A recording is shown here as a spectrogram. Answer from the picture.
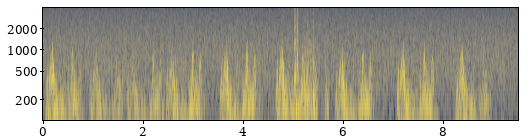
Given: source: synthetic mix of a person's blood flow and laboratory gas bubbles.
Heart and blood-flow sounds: Doppler ultrasound of blood flow; precordium
4.84-5.50 s: bubbles
From the record:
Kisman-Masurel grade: 223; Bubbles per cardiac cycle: several, 3 to 8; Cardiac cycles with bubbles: 10 to 50%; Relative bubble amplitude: loud (0.450 to 0.775); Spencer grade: 2 (many but less than half of the cardiac periods contain bubble signals, singularly or in groups); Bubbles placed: only in the low amplitude regions of the cardiac cycle

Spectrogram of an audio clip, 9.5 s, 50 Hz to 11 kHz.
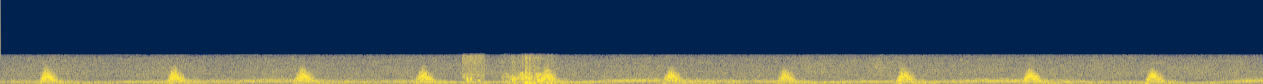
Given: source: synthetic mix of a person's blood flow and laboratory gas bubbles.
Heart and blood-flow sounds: Doppler ultrasound of blood flow; subclavian vein
3.46-3.64 s: bubbles
3.76-4.18 s: bubbles
From the record:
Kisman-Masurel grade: 223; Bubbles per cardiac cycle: several, 3 to 8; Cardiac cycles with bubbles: 10 to 50%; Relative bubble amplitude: loud (0.450 to 0.775); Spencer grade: 2 (many but less than half of the cardiac periods contain bubble signals, singularly or in groups); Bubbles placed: anywhere in the cardiac cycle

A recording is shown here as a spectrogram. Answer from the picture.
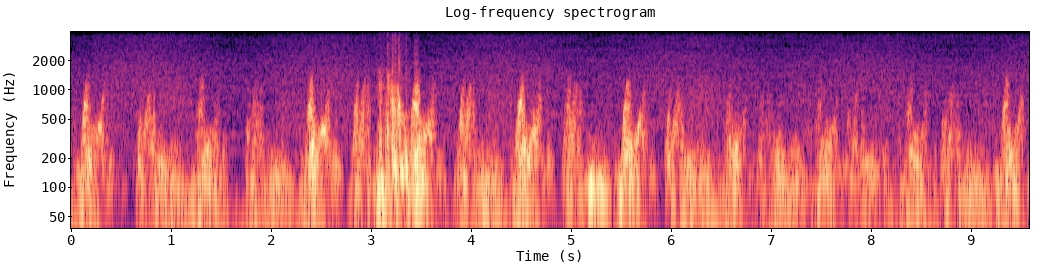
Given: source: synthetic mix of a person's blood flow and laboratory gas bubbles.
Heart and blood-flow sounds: Doppler ultrasound of blood flow; precordium
3.06-3.40 s: bubbles
From the record:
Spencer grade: 1 (occasional bubble signal discernible with the cardiac motion signal, with majority of cardiac periods free of bubbles); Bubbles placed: only in the low amplitude regions of the cardiac cycle

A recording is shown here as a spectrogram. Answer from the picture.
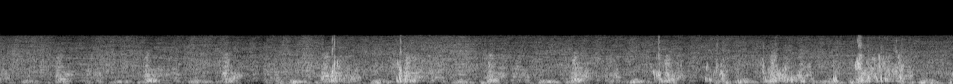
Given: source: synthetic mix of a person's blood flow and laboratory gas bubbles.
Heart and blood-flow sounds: Doppler ultrasound of blood flow; precordium
3.20-3.58 s: bubbles
3.94-4.13 s: bubbles
6.47-6.76 s: bubbles
7.04-7.26 s: bubbles
7.59-8.07 s: bubbles
8.30-8.41 s: bubbles
8.53-9.08 s: bubbles
From the record:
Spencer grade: 2 (many but less than half of the cardiac periods contain bubble signals, singularly or in groups); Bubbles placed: anywhere in the cardiac cycle

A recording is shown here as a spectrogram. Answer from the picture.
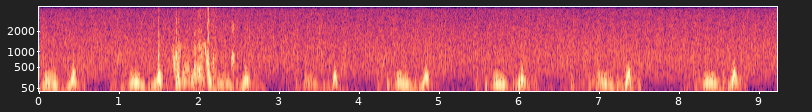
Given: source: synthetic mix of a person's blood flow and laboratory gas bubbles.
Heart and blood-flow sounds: Doppler ultrasound of blood flow; precordium
1.65-2.22 s: bubbles
2.39-2.45 s: bubbles
From the record:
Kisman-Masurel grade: 223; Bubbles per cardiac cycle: several, 3 to 8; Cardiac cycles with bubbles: 10 to 50%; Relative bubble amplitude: loud (0.450 to 0.775); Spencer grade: 2 (many but less than half of the cardiac periods contain bubble signals, singularly or in groups); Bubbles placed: only in the low amplitude regions of the cardiac cycle

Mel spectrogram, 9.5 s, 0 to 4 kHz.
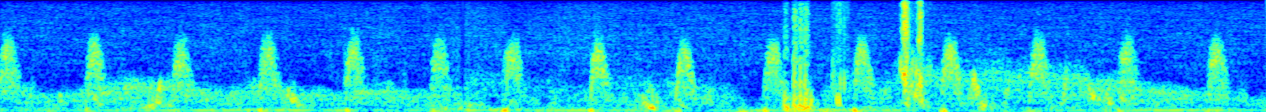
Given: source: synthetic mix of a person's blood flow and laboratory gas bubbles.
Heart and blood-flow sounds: Doppler ultrasound of blood flow; subclavian vein
6.24-6.37 s: bubbles
6.74-7.00 s: bubbles
From the record:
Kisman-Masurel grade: 113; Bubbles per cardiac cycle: 1 to 2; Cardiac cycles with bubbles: 1 to 10%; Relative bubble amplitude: loud (0.450 to 0.775); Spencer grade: 1 (occasional bubble signal discernible with the cardiac motion signal, with majority of cardiac periods free of bubbles); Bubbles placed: anywhere in the cardiac cycle

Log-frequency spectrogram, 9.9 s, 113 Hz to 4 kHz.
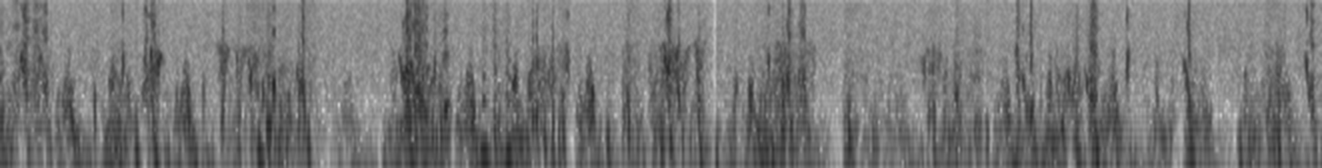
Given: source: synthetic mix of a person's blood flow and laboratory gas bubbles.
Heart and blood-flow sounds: Doppler ultrasound of blood flow; precordium
0.00-0.41 s: bubbles
0.68-0.76 s: bubbles
0.81-0.96 s: bubbles
0.98-1.30 s: bubbles
1.50-1.56 s: bubbles
1.61-2.37 s: bubbles
2.98-3.40 s: bubbles
3.58-3.88 s: bubbles
3.90-4.29 s: bubbles
4.54-4.62 s: bubbles
4.66-4.80 s: bubbles
4.86-5.34 s: bubbles
5.45-5.55 s: bubbles
5.66-6.12 s: bubbles
6.32-6.47 s: bubbles
6.91-7.44 s: bubbles
7.61-7.82 s: bubbles
7.91-8.37 s: bubbles
8.43-8.51 s: bubbles
8.85-9.10 s: bubbles
9.27-9.42 s: bubbles
9.48-9.64 s: bubbles
9.77-9.93 s: bubbles
From the record:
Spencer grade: 3 (all of the cardiac periods contain showers or single bubble signals, but not dominating or overriding the cardiac motion signals); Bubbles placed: only in the low amplitude regions of the cardiac cycle

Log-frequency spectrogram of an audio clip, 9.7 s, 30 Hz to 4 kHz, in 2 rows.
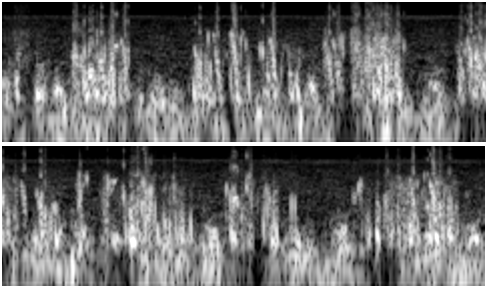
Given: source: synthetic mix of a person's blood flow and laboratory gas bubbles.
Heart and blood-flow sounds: Doppler ultrasound of blood flow; precordium
0.04-0.27 s: bubbles
0.30-0.49 s: bubbles
0.67-1.30 s: bubbles
1.86-2.50 s: bubbles
2.53-3.01 s: bubbles
3.17-4.04 s: bubbles
4.52-5.11 s: bubbles
5.13-5.46 s: bubbles
5.55-5.71 s: bubbles
5.80-6.75 s: bubbles
7.03-7.62 s: bubbles
7.68-7.80 s: bubbles
8.32-9.41 s: bubbles
9.65-9.68 s: bubbles
From the record:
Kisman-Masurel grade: 444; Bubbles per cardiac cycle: continuous sound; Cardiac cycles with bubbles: 100%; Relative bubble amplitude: maximal (0.775 to 0.999); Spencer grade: 4 (maximum detectable bubble signal sounding continuously throughout systole and diastole of every cardiac period, and overriding the amplitude of the normal cardiac signals); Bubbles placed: only in the low amplitude regions of the cardiac cycle

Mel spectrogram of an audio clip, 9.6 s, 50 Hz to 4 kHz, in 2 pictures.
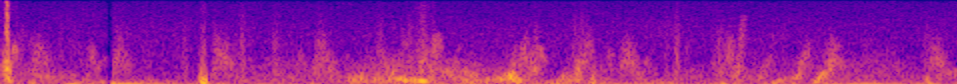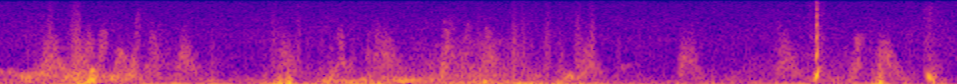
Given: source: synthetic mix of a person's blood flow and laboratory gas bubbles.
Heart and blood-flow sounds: Doppler ultrasound of blood flow; subclavian vein
0.00-0.09 s: bubbles
2.07-2.18 s: bubbles
8.83-8.91 s: bubbles
9.40-9.51 s: bubbles
From the record:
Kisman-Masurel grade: 123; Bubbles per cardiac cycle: 1 to 2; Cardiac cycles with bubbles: 10 to 50%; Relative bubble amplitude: loud (0.450 to 0.775); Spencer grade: 2 (many but less than half of the cardiac periods contain bubble signals, singularly or in groups); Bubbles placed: anywhere in the cardiac cycle

